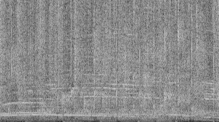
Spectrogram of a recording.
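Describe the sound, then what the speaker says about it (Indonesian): Audience at a talk on innovative learning strategies applauds loudly, a close, dense burst of clapping with some crowd noise and a faint tone running underneath. "alhamdulillah tepuk tangan untuk semuanya"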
